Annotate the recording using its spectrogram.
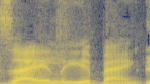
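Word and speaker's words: Azealia Banks: aelia Banks is that how you say it aelia Banks yes she is a rapper Swan I know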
